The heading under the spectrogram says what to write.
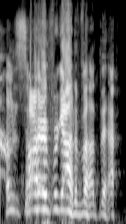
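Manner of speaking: high mock apology through laughter; laughing apology. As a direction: crack up while acting out an apology. Teller cracks up acting the apology.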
